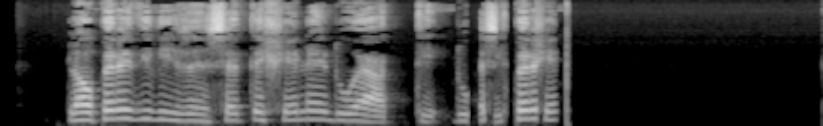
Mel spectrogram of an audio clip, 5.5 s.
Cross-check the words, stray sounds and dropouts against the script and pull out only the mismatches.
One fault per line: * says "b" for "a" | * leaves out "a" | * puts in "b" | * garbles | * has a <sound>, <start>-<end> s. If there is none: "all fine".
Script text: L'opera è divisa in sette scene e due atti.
* garbles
